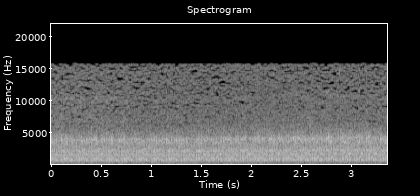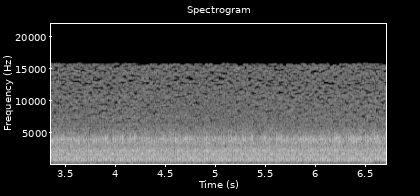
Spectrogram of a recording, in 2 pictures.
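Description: A Desiro train in Train Simulator 2016 pulls away, its steady loud electric drive and rolling noise filling the scene in an unbroken, even drone.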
